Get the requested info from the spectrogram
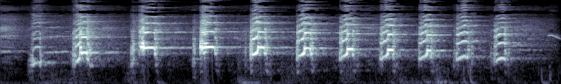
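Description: A Red-legged Seriema gives a loud series of about ten harsh, yelping notes, roughly two or three per second, each falling slightly in pitch.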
